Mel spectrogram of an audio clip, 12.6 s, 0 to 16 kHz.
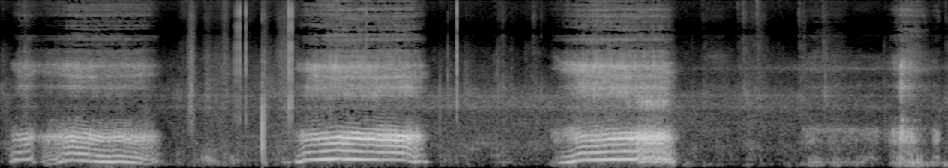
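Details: Adult male (boyfriend) asleep, ASMR recording with rain in the background: loud, rasping snores on each breath in, about 17 a minute; snoring.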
